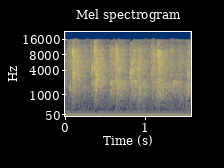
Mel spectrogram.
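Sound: applause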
